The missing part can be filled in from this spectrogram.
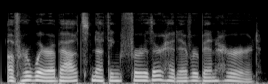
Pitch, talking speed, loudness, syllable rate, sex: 165 Hz, 200 wpm, -17 LUFS, 5.6 syllables/s, female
